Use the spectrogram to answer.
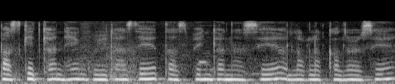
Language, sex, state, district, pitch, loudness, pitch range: Nagamese, female, Nagaland, Kohima, 230 Hz, -13 LUFS, 220-240 Hz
